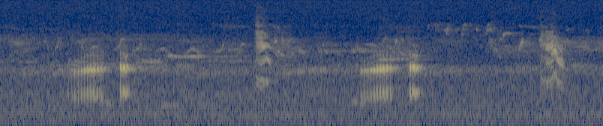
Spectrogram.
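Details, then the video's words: Frog calling in a relaxing nature setting: short croaks given in pairs, a brief burst then a sharper click-like note, repeated about every two seconds, with fainter chirping calls in the background. "Magical Frog Sounds"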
